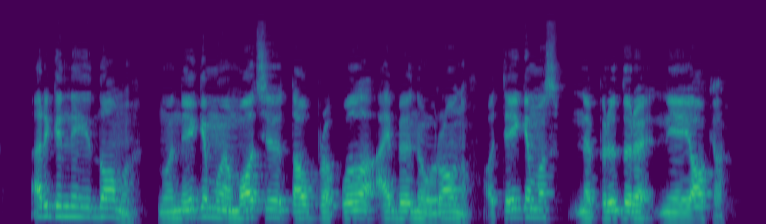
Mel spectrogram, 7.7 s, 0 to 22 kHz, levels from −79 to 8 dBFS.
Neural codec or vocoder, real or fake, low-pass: none; real; 14.4 kHz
